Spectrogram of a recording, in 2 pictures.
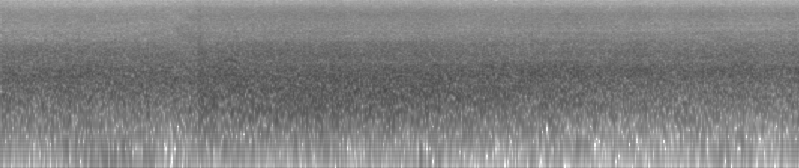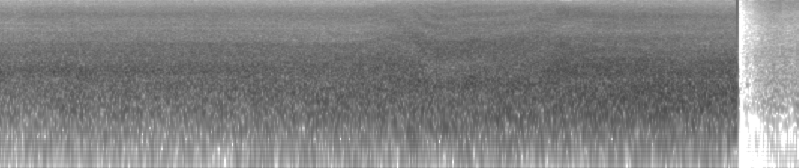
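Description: Steady rush of wind and ocean surf, with wind buffeting the microphone.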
